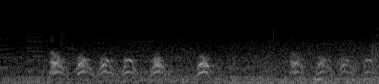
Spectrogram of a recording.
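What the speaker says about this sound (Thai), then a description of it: "หมาเห่าข้างบ้านใช่ไหมครับ" A neighbor's dog barks in a quick series of yappy, high-pitched bursts, a short pause, then a few more, heard indoors at moderate distance.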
